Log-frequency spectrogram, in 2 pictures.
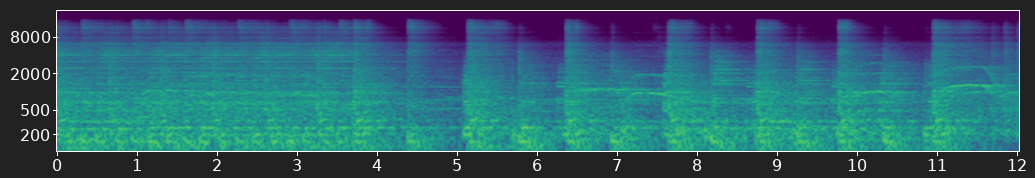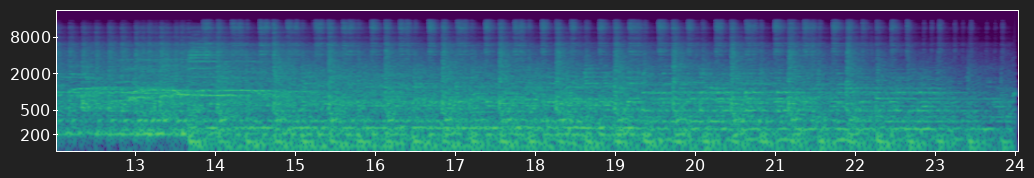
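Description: Steel orchestra playing a tune on steel pans. About four seconds in, the band plays a stop-start run of accented hits with short gaps between them. The bass drops out briefly around twelve seconds, and the full band comes back in around fourteen seconds.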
